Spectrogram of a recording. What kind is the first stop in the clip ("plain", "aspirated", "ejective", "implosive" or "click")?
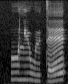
plain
